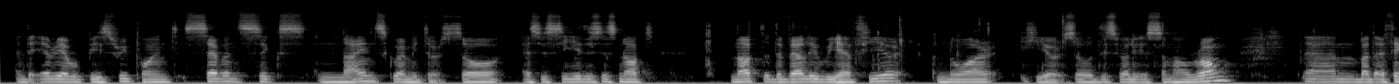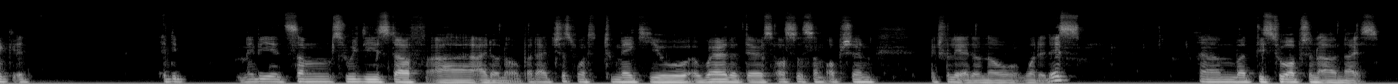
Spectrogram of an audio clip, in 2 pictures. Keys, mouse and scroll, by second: 7.0-7.4 scroll up 2, 7.5 middle click, 14.2 scroll down 2, 17.6 scroll down 2, 17.9-19.2 middle drag, 19.3-22.0 middle drag, 23.5 middle click, 27.4 middle click, 27.8 scroll down 2.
